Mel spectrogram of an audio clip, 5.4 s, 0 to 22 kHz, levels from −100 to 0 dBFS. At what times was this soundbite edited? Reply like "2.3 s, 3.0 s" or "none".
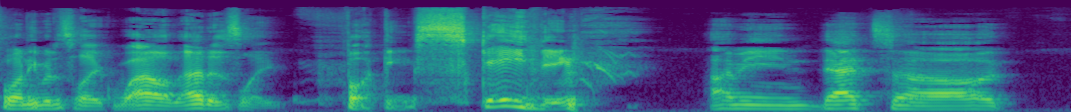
none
